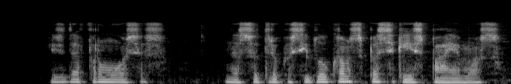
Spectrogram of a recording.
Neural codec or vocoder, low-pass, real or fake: none; 7.2 kHz; real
